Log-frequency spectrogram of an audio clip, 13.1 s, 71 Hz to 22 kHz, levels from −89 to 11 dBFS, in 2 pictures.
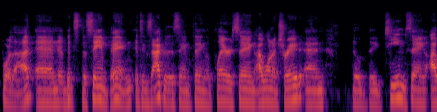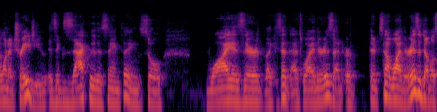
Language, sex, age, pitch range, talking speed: English, male, 30-49, 110-140 Hz, 250 wpm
